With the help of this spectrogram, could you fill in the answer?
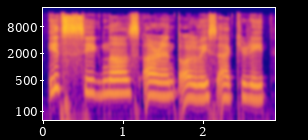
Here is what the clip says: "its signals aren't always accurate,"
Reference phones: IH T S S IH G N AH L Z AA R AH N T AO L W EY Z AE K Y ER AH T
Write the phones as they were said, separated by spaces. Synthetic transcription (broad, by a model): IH T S S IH G N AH L S AA R AH N T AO L W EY S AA K Y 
